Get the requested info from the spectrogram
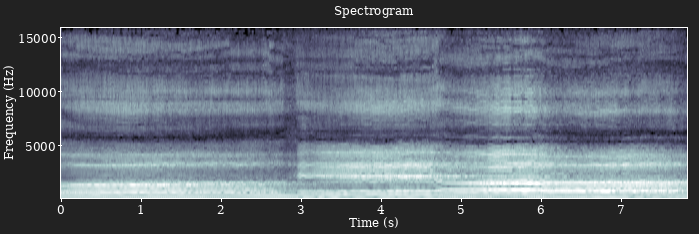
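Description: Meditation music: a long held sung vocal tone over a steady low drone. The voice steps up in pitch about three seconds in and again near five seconds, then drops back a little about six seconds in.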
